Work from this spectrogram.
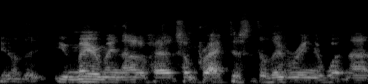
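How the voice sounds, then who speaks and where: A man talks at a fairly quick pace in a somewhat breathy voice of fairly low pitch. His intonation is monotone and flat. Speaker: podcast host, language learner. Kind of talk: casual conversation.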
